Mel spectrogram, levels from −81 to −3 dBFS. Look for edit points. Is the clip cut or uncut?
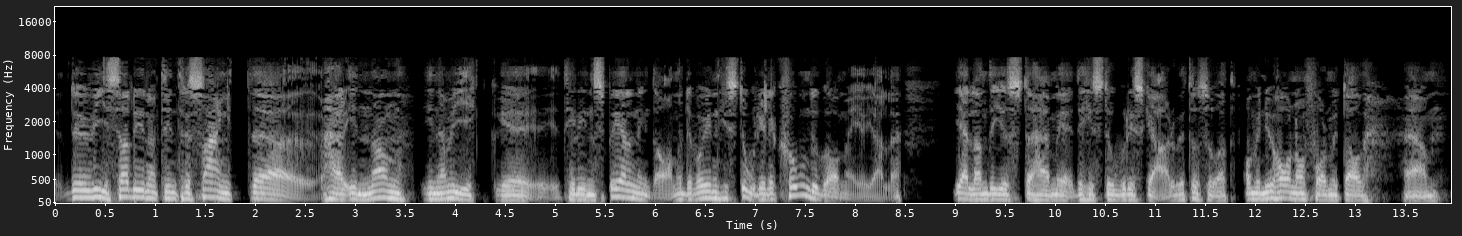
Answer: cut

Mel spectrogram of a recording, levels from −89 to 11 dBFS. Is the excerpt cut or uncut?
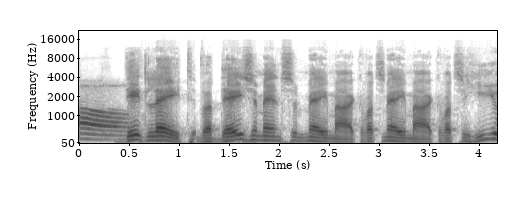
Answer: cut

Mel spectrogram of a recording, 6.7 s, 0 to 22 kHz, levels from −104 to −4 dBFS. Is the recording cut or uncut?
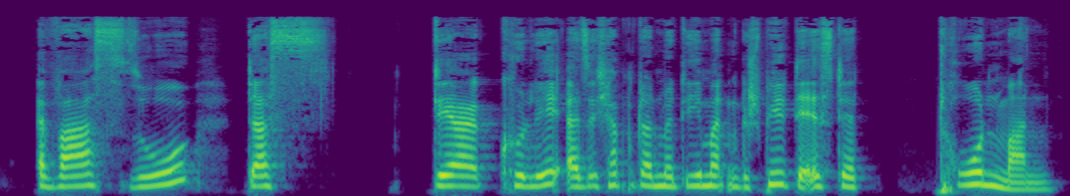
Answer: uncut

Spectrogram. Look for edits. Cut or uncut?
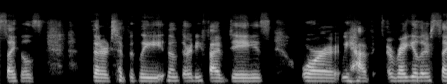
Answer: cut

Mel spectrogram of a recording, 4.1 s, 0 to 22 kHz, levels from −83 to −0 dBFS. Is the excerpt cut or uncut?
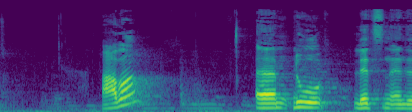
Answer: cut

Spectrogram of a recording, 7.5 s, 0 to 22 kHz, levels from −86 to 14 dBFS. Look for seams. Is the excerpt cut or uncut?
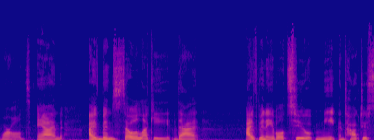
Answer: uncut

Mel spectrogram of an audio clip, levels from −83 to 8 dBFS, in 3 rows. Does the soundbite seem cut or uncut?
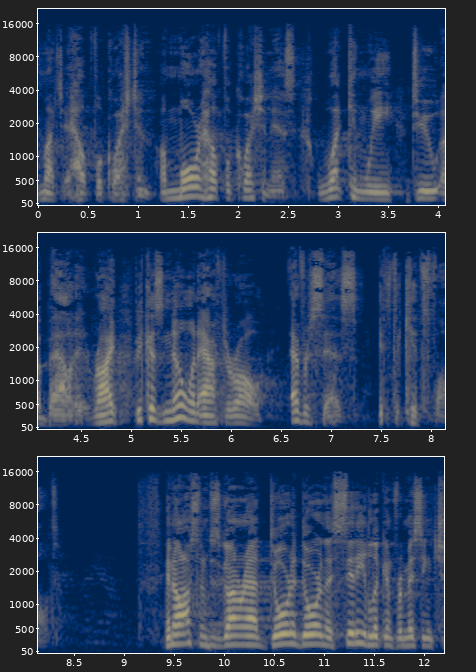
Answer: cut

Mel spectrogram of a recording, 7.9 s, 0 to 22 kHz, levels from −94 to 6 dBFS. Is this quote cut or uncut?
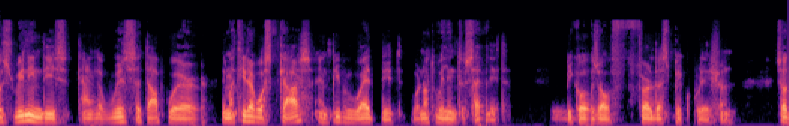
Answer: cut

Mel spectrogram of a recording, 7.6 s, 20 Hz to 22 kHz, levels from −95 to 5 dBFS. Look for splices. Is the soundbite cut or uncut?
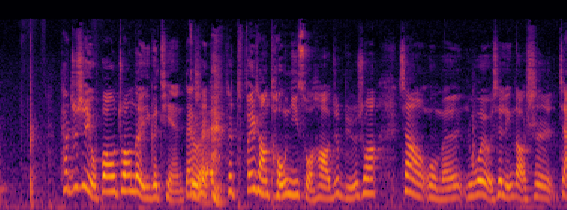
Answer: uncut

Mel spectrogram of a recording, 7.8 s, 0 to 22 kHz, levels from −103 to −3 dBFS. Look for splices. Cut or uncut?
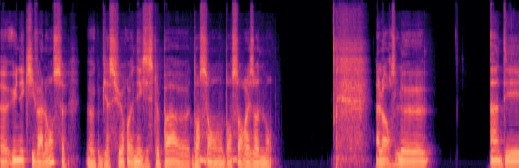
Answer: cut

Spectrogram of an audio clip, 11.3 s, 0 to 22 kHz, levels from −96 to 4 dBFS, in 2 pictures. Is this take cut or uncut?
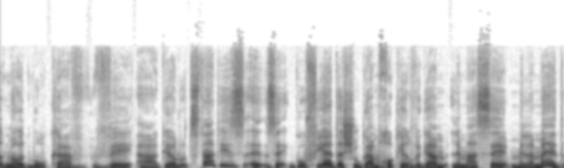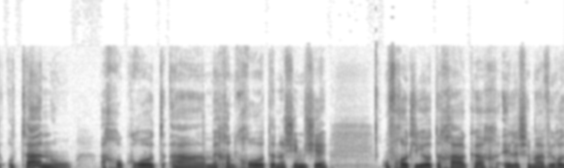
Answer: uncut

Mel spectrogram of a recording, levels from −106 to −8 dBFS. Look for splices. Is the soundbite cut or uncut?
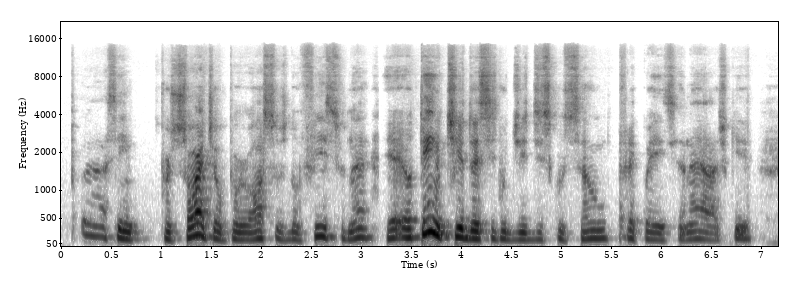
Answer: cut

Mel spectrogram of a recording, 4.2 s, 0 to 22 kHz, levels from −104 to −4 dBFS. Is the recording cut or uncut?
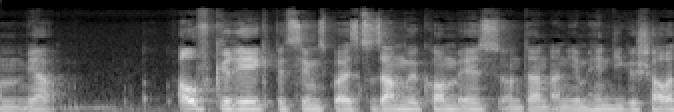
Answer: cut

